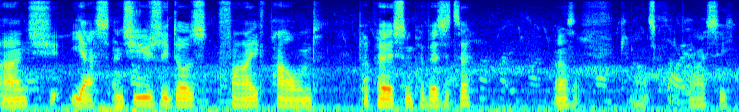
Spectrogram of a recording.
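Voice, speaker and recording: Quietly and at a fairly quick pace, a man with a Potteries accent talks in a relaxed tone. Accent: Potteries (Stoke) English. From Staffordshire, Stoke-on-Trent. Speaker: vlogger. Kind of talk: casual vlog talk to camera. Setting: outdoors at a campsite.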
